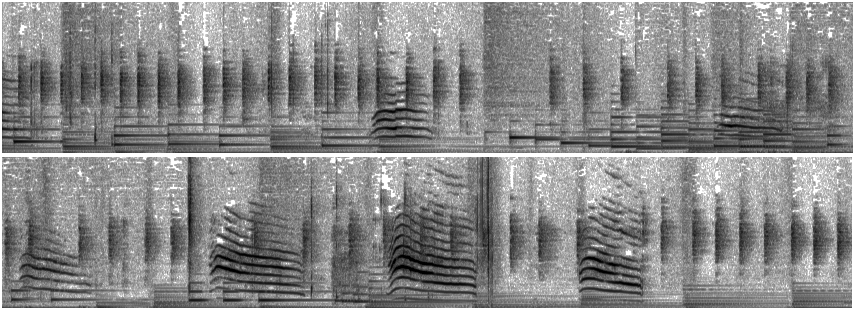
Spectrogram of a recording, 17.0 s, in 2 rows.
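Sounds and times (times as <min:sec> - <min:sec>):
background keyboard music: 0:00.0 - 0:17.0
cat meowing: 0:03.6 - 0:04.4, 0:07.0 - 0:09.5, 0:10.6 - 0:11.8, 0:12.4 - 0:13.4, 0:14.3 - 0:15.0.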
